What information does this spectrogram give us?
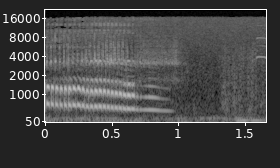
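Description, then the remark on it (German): A single eagle cry rings out loud, a warbling call that slides downward in pitch and breaks off after under a second, leaving only a faint background hum. “Albanische Adler.”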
